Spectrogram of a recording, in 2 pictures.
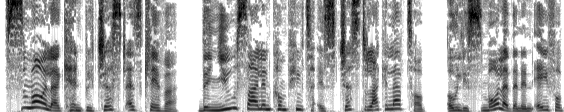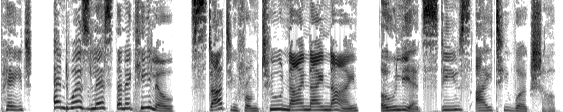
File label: English Bright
